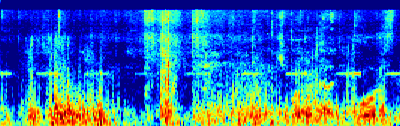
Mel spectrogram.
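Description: Mostly speech: a voice talking in short phrases that the transcript did not catch.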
